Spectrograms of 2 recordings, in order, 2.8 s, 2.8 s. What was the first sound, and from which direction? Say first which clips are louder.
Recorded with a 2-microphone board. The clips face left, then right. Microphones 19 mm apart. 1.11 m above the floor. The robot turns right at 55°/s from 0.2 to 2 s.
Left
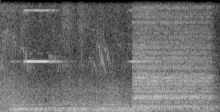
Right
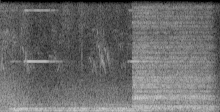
Singing: right 1 dB; 5° right (ahead or behind).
